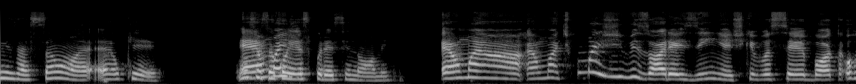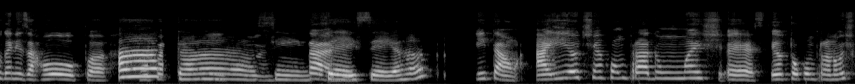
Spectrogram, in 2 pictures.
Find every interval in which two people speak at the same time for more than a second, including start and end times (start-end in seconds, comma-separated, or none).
9.7-12.2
